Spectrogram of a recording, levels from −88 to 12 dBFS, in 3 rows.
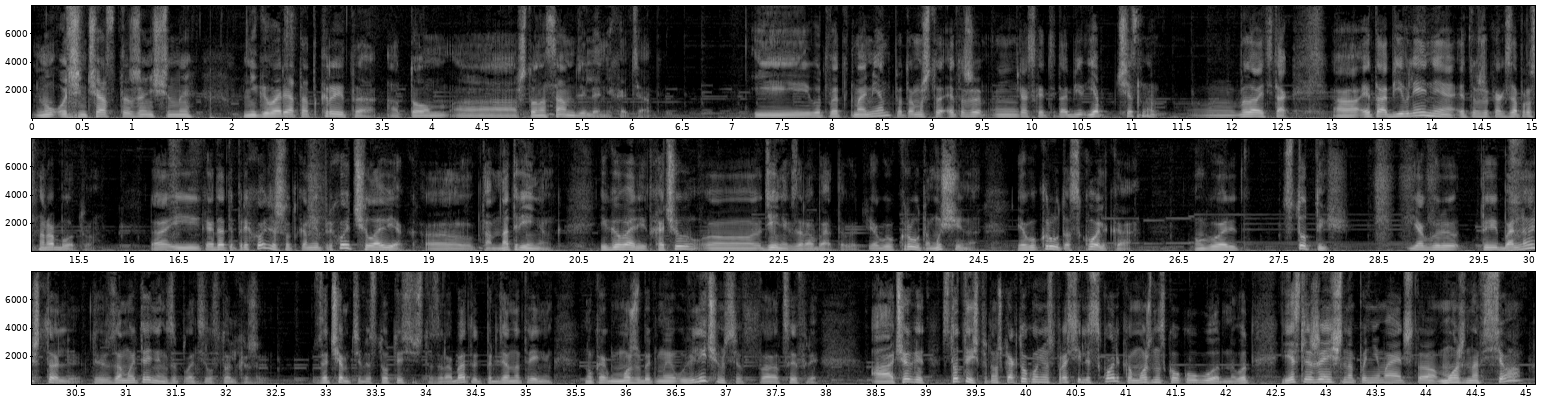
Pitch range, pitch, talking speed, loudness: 105-145 Hz, 125 Hz, 165 wpm, -25 LUFS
